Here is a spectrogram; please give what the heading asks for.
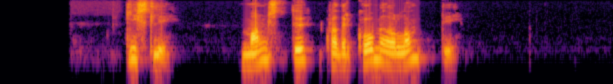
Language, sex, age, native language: Icelandic, male, 30-39, Icelandic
